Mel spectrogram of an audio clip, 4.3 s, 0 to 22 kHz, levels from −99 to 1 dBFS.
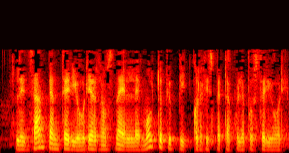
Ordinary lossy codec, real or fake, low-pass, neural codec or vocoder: MP3, 24 kbps; real; 7.2 kHz; none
